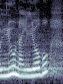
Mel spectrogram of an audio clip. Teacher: desde el punto de vista fonético usa palatalización de la L inicial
